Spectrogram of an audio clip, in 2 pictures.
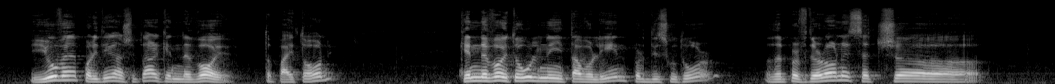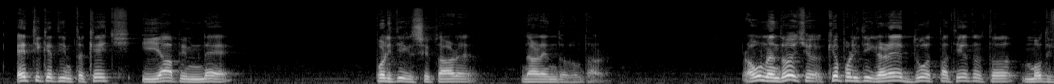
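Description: The audio has one sharp click at 6.60 s, likely from dropped samples: about two samples are missing, so the waveform jumps abruptly between non-adjacent values.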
